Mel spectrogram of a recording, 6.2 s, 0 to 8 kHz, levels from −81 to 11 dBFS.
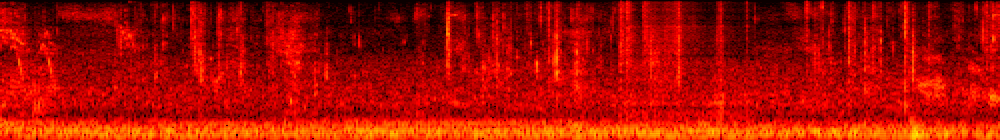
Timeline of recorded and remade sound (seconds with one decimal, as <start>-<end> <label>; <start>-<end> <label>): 0.0-3.9 recorded; 3.9-4.7 remade; 4.7-6.3 recorded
